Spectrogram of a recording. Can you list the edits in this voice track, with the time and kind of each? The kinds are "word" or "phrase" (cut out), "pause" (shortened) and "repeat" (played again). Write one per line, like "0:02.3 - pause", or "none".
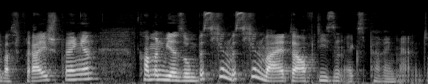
0:01.3 - pause
0:02.3 - repeat
0:03.2 - phrase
